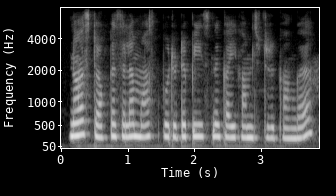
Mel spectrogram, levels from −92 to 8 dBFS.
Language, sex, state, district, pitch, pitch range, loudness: Tamil, female, Tamil Nadu, Nilgiris, 250 Hz, 235-260 Hz, -15 LUFS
